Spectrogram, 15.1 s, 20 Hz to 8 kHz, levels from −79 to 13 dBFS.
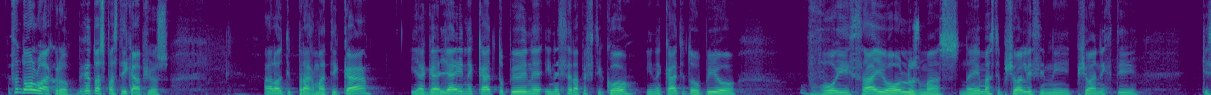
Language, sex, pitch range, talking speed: Greek, male, 140-175 Hz, 145 wpm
